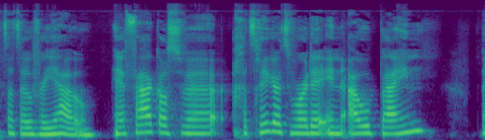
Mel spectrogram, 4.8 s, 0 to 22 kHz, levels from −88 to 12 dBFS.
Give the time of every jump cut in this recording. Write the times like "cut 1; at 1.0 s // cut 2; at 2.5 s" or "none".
cut 1; at 1.0 s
